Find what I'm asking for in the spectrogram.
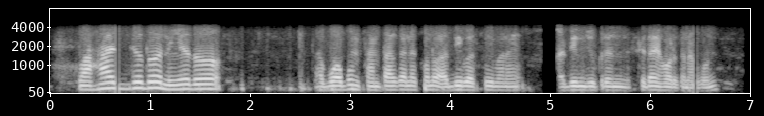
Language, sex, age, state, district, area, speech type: Santali, male, 18-30, West Bengal, Birbhum, rural, conversation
